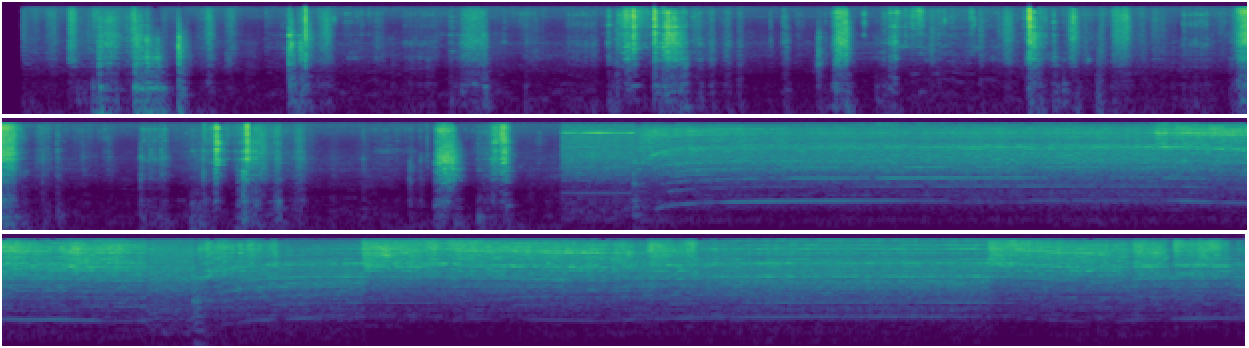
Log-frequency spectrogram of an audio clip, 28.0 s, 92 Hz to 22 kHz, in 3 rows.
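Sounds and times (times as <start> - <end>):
table saw cutting plywood: 13.6 - 27.9.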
